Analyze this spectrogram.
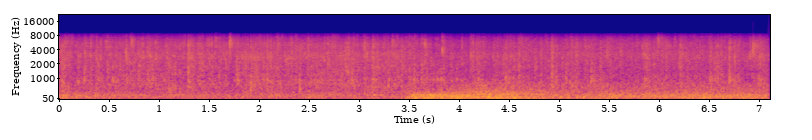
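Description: Light, steady rain falling, with small drop ticks. About halfway through, a low rumble of thunder comes in and keeps rolling.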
